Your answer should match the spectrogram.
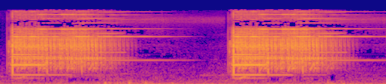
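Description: A Skype incoming-call ringtone on an Android phone: two bright, chiming, bell-like bursts about three seconds apart, each ringing for a moment before fading, with no one talking.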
